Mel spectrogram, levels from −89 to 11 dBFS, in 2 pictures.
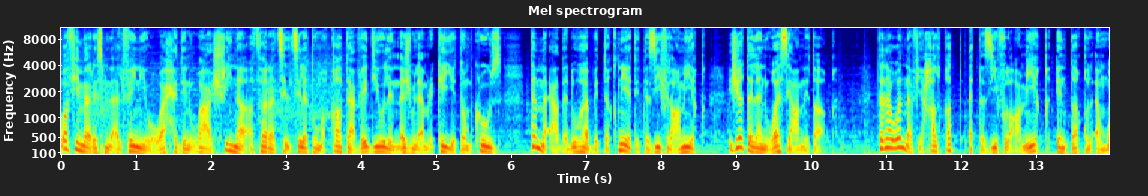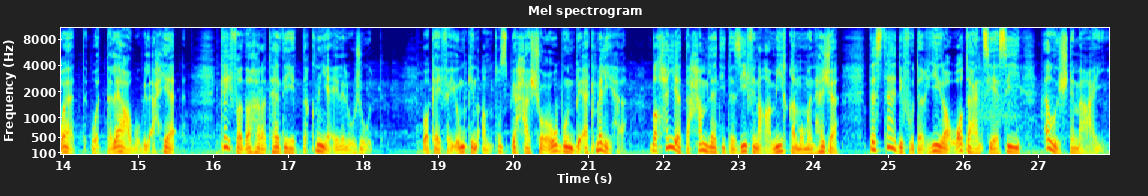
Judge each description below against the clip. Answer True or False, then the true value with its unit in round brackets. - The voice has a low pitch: True (115 Hz)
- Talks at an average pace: True (110 wpm)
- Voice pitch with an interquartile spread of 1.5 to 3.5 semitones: False (5.2 semitones)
